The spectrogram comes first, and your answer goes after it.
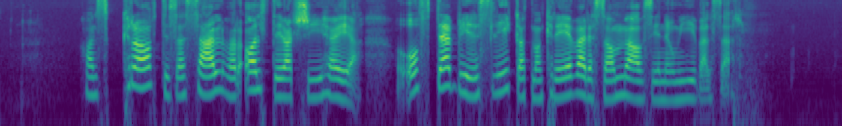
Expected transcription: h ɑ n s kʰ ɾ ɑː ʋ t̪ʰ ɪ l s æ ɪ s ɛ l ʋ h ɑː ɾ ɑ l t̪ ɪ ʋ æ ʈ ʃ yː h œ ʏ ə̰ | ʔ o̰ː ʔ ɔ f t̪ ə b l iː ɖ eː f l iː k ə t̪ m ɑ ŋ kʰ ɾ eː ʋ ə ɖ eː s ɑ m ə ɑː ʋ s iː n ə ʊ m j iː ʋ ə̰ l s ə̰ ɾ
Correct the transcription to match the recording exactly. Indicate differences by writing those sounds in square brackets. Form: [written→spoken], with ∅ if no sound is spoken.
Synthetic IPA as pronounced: h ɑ n s kʰ ɾ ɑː ʋ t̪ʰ ɪ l s æ ɪ s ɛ l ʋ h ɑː ɾ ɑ l t̪ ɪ ʋ æ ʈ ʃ yː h œ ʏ ə̰ | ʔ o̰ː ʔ ɔ f t̪ ə b l iː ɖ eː [f→s] l iː k [ə→ɑ] t̪ m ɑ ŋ kʰ ɾ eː ʋ ə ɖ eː s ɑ m ə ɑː ʋ s iː n ə ʊ m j iː ʋ ə̰ l s ə̰ ɾ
